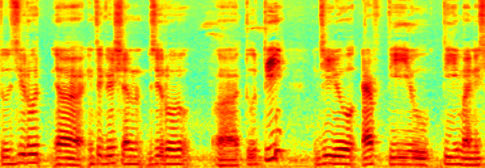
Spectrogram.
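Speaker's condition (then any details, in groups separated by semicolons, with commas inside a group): No condition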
